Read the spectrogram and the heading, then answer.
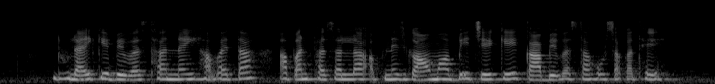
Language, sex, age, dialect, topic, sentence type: Chhattisgarhi, female, 18-24, Central, agriculture, question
